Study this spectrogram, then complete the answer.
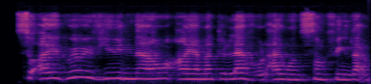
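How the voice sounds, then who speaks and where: A woman with a French accent, fairly high and somewhat breathy, at a moderate pace with fairly even intonation. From France. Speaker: group panelist. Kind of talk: casual chat. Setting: video call.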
